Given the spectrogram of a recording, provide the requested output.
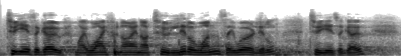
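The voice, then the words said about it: Southern English accent. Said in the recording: “You'll guess from my accent, I don't hail from these parts... moved up from Caterham in Surrey, just south of London”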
